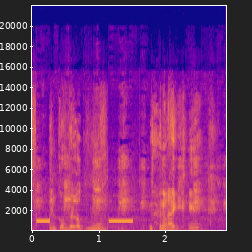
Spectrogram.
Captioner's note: beep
